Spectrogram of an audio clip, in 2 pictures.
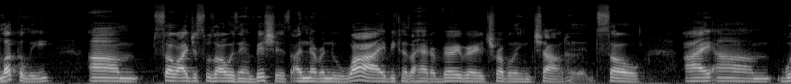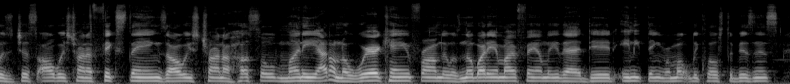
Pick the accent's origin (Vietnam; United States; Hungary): United States; Brockton, Massachusetts; moved away; I'm originally from Brockton, Massachusetts.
